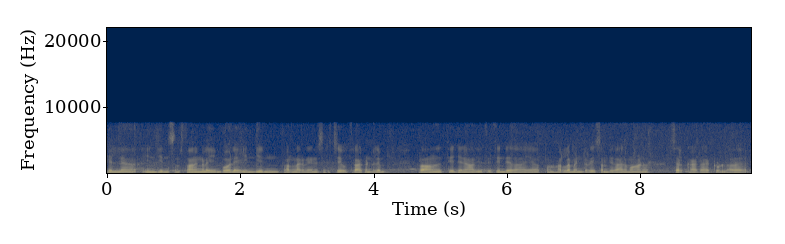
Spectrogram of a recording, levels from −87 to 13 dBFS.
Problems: constant background noise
